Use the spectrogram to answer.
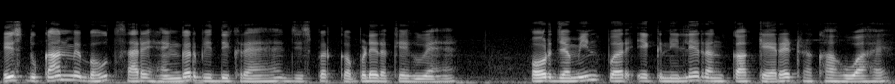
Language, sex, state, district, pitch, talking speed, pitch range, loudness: Hindi, male, Uttar Pradesh, Lucknow, 150 Hz, 180 wpm, 140-160 Hz, -18 LUFS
